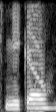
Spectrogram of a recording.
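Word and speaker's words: Niko: All right, like I said, my name's Nico. That's N-I-K-O.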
